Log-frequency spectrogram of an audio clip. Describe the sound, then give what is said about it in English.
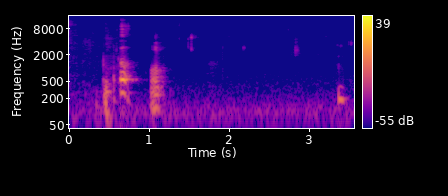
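Chewing on tough teriyaki beef jerky: a few wet, squishy bites in quick succession, a long quiet stretch with faint mouth clicks, then one more soft chew at the end. “chewing and chewing and chewing and tastes chewing. Tastes like tires.”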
